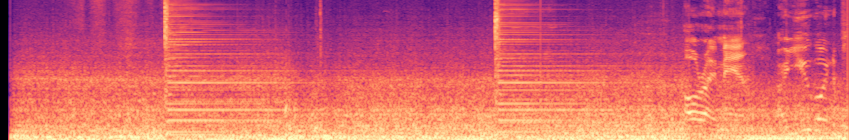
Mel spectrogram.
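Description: A guitar strummed twice, the same chord about three seconds apart, each left to ring, over the steady rumble of road and engine noise inside a moving car. A short vocal sound comes near the end.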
